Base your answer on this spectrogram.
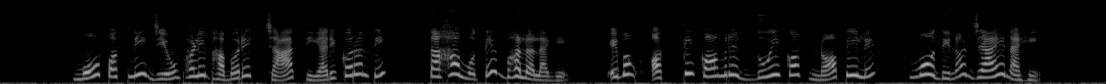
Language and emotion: Odia, happy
